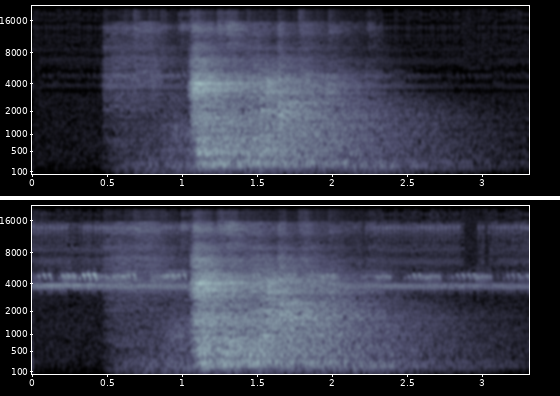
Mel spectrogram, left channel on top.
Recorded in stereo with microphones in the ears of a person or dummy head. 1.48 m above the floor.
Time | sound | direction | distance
0.5 | an explosion | 45° left (ahead or behind) | 1.0 m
